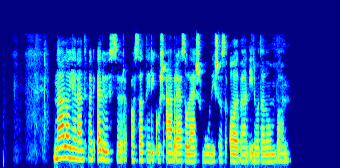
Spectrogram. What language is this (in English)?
Hungarian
